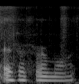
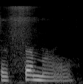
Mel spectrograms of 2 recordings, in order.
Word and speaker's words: ephemeral: it if a thermal is not epithermal it's ephemeral wow i feel dumb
